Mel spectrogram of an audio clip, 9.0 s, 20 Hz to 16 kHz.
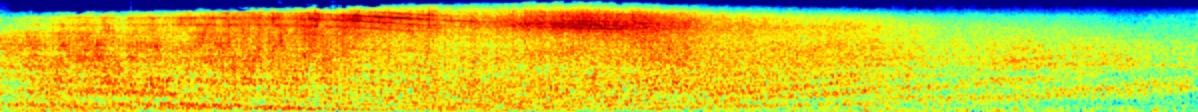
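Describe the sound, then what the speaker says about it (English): Loud, continuous airplane engine roar, a broad droning noise with sweeping tonal shifts that fills the whole stretch with no talking. "You hear the plane noise from like 360."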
